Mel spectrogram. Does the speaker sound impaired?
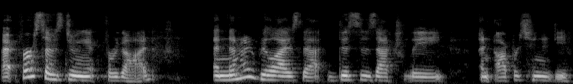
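Yes: cleft lip and palate; some speech issues growing up.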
